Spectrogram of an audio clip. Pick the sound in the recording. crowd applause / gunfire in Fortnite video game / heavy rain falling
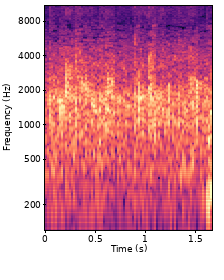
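crowd applause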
